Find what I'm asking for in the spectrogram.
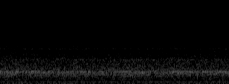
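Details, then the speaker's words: DPS5015 power supply (50 V, 15 A) in its case: a constant airy drone with a steady mid-pitched hum. The cooling fan is noisy. "Now, um it's got to be said that it is quite noisy. Um so, let me just turn it on and see if you can hear that. Now, that's just the back fan, and it gets about that loud again when the fan inside starts going."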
